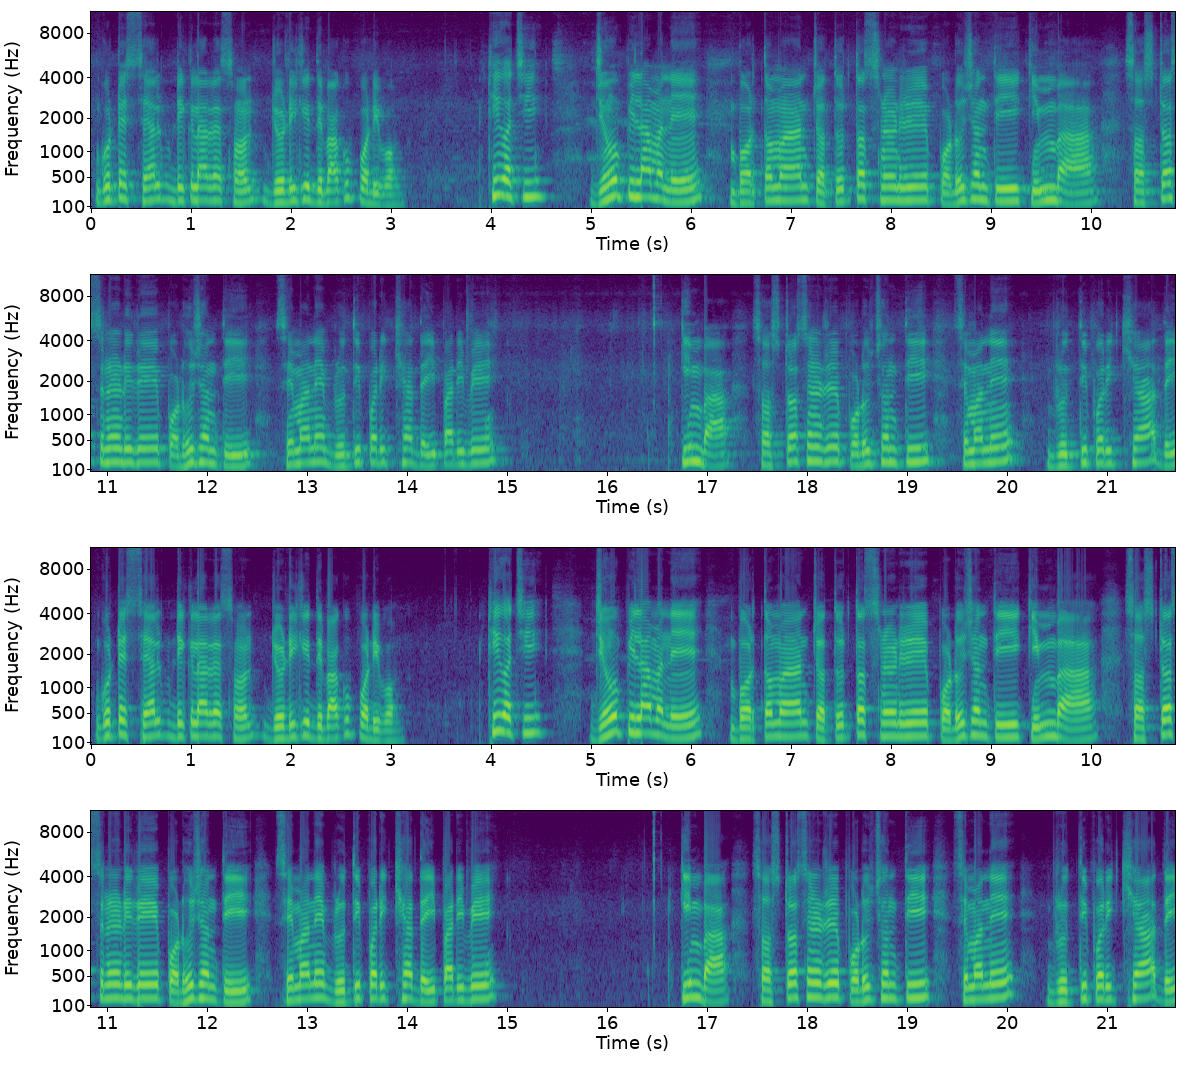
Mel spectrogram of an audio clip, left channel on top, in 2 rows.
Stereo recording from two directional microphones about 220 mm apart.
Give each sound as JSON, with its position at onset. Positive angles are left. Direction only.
{"t": 0.0, "sound": "speech", "side_deg": -35}
{"t": 16.4, "sound": "speech", "side_deg": -35}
